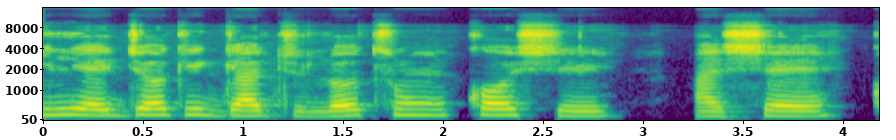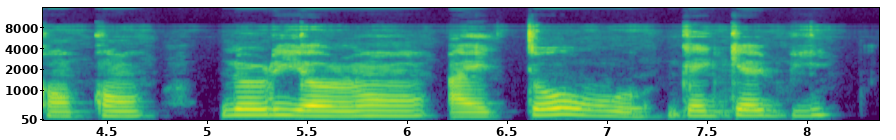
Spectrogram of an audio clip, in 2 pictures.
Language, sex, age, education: Yoruba, female, 15-29, secondary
